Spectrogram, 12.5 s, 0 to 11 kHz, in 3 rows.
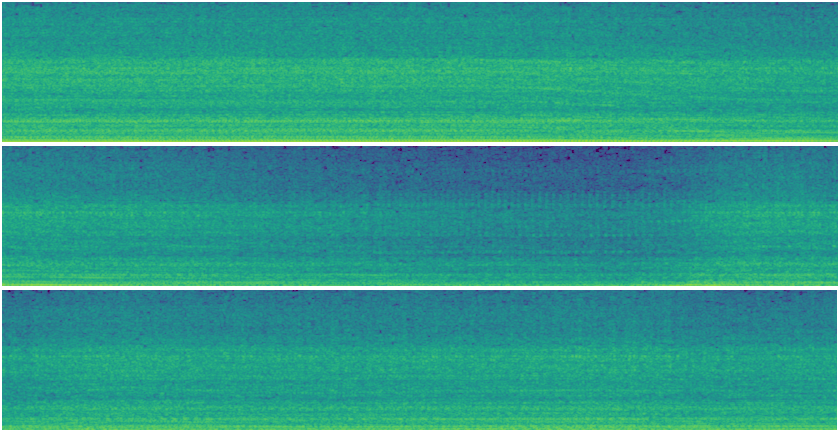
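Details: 2006 Lexus IS250 engine failure: a rev drops back to idle, then a steady, regular knock of about four per second continues. A bad rod bearing or main bearing is suspected but not confirmed. Engine knock at idle.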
